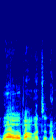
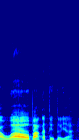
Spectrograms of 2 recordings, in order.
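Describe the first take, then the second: First: "Wow" ditarik panjang dan lebih keras, suara dibuat beda; meniru gaya Heru. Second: Said in the usual way. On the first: Retold or imitated. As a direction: tiru ucapan khas Heru dengan berlebihan. (menirukan seruan khas Heru di depan jemaat) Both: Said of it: "Istilahnya Heru".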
